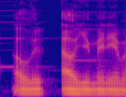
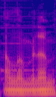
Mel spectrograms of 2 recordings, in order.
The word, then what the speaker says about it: aluminium: I don't need languages to be completely um phonetically accurate with foreign language. Both names emerge at approximately the same time. Yeah. Aluminium and aluminum.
